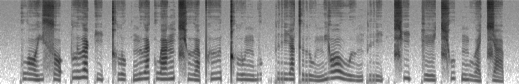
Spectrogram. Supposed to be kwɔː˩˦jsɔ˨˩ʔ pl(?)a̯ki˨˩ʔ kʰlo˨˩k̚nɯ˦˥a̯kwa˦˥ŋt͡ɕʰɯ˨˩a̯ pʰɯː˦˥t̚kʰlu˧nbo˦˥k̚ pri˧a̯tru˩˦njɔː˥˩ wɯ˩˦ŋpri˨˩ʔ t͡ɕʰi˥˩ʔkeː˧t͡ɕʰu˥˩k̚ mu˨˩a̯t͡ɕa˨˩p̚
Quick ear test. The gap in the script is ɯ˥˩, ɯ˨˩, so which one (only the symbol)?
ɯ˥˩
